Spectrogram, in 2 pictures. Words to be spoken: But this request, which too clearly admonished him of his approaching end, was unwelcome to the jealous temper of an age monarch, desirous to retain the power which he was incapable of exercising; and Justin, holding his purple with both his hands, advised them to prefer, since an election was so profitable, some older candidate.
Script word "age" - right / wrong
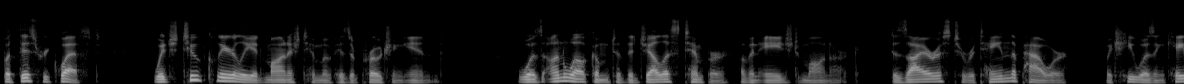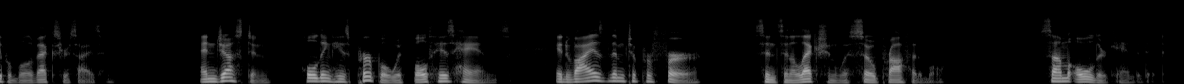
wrong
